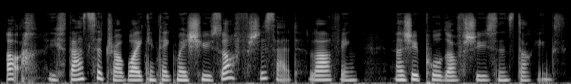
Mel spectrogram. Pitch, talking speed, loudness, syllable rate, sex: 215 Hz, 220 wpm, -20 LUFS, 5.1 syllables/s, female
